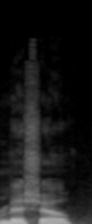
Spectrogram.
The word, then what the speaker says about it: Mischo: My Instagram is Trevor Mischo. My last name is spelled M-I-S-C-H-O for all y'all that don't know.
